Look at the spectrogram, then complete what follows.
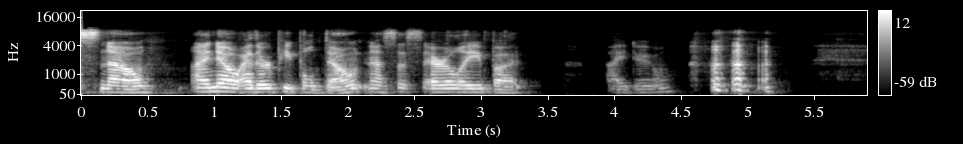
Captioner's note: chuckles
